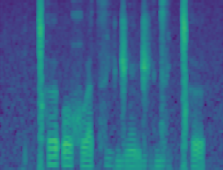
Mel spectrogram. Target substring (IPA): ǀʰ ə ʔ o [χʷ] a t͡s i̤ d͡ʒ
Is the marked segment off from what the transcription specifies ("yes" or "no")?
no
